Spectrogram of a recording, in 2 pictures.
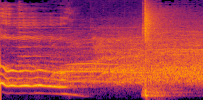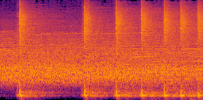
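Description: Live rock band: a held, shouted vocal note slides down in pitch and ends about a second in. Crowd cheering follows, with single drum hits that come closer and closer together, building into the full kit.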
